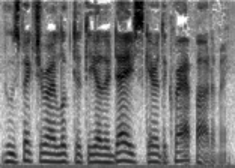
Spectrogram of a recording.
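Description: A man's voice: medium pitch, steady tone, brisk, gravelly. A man hosting a casual podcast chat, rambling and hesitant, full of fillers and restarts. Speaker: host.

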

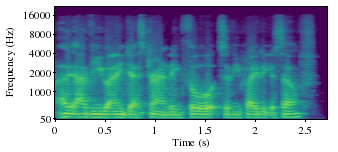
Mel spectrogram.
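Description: Male podcast guest, low voice, casual and conversational, dry sardonic humour. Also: flat delivery, fast, a little mellow. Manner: wry, sardonic, jokey. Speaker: podcast guest discussing video games.

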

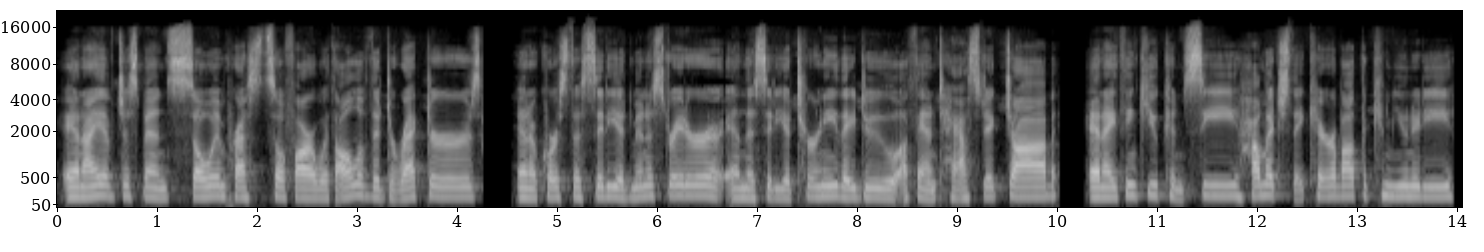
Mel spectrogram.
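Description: A woman in her sixties with a notably low-pitched voice, speaking in a friendly, chatty, upbeat way. She is from South Dakota and answers questions as a guest on a local interview podcast. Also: flat delivery, normal speed, clear, resonant tone. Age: 60s. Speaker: city council member, guest. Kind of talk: conversational interview.

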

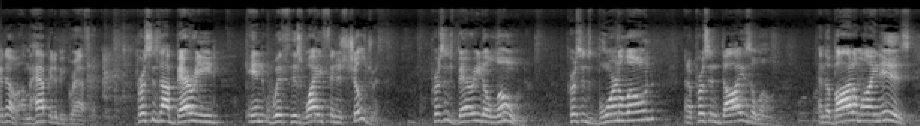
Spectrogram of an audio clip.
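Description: A man's voice: high-pitched, echoey room, slight background noise. A man teaching a Torah class to a live group, emphatic and repetitive, asking rhetorical questions. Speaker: rabbi giving a class. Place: room with a live audience.

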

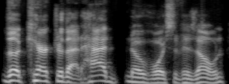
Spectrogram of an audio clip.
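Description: A man chatting as a podcast guest, telling anecdotes in an animated, rambling way. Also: mid-range voice, moderate pace, no echo, studio quality. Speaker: podcast guest and tabletop player. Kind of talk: casual chat, telling gaming anecdotes.

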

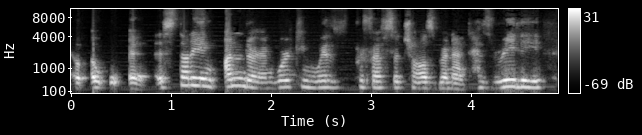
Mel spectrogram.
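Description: A woman's voice: medium pitch, moderate pace, a little mellow, low-quality recording. A woman whose first language is Arabic, speaking as a guest scholar in a casual academic conversation, with many fillers and restarts.

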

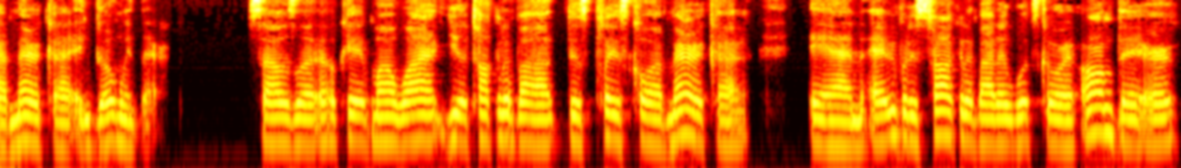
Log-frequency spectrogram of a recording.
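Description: Young woman telling her story, pretty even tone, close dry sound. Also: deep voice, no echo. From Liberian, grew up in a refugee camp in West Africa. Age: young adult. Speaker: interview guest, dance program founder. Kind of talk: conversational personal storytelling.

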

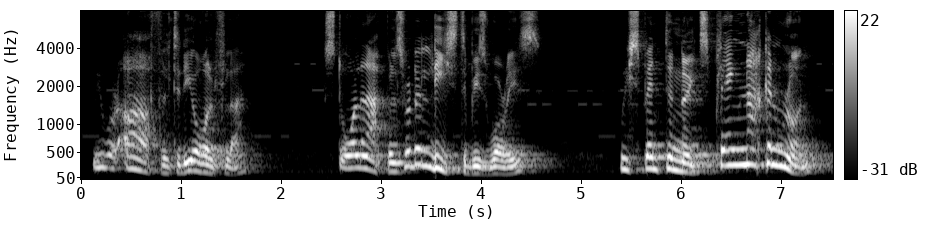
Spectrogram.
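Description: A man playing a kindly, earnest Irish hospital porter with a Cork accent in an amateur radio play. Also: on the high side. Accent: Irish, County Cork. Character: kindly, apologetic Irish hospital porter, grown-up local lad.

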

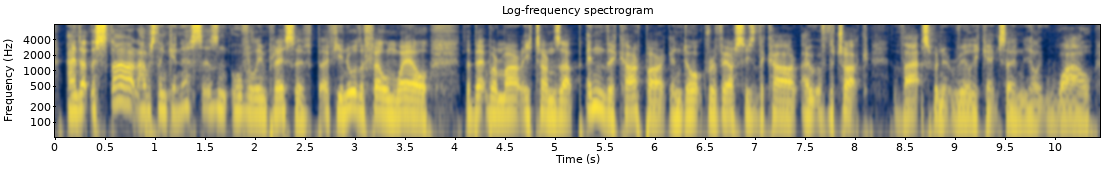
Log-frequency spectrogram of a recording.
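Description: A man's voice: medium pitch, fairly even intonation, fairly quick, hardly any pauses, dry recording, clean studio sound. A Scottish man in his forties, a podcast guest, explaining things with enthusiasm. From Scotland. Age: 40s. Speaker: listener guest. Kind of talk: casual interview.

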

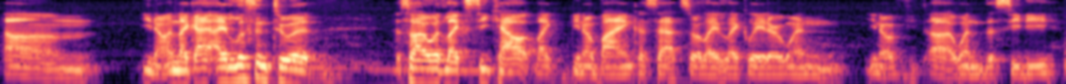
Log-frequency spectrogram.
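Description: A man from Turkey talking as a guest musician, with a lowish voice that has a bright, forceful edge. He rambles casually through the conversation, full of fillers and restarted phrases. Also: normal speed. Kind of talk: casual interview chat.

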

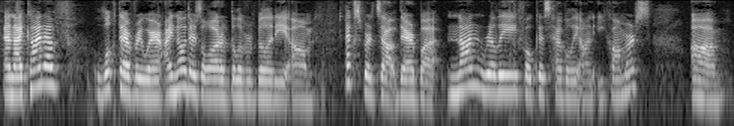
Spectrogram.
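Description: Woman, mid-pitched voice, interview guest, informal, explanatory, conversational storytelling, frequent filler phrases. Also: a bit bright. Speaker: podcast guest, email marketing expert. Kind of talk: conversational interview, telling own business story.

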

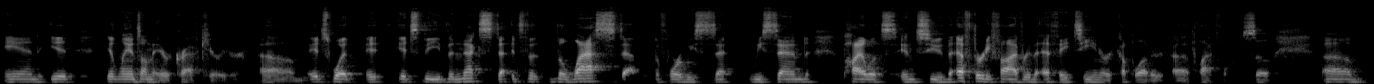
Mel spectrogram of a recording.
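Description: A man in his thirties from Maryland and Virginia, a Navy pilot, telling his background as an interview guest in a relaxed way with many fillers and restarts. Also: medium pitch, moderate pace. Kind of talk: casual interview talk.

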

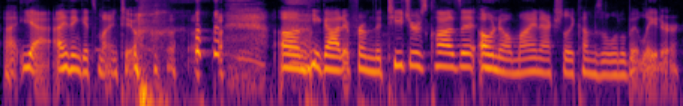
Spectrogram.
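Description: Woman, smooth clear voice, casual podcast co-host, informal, giggly, TV recap chat. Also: mid-range voice, moderate pace.

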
